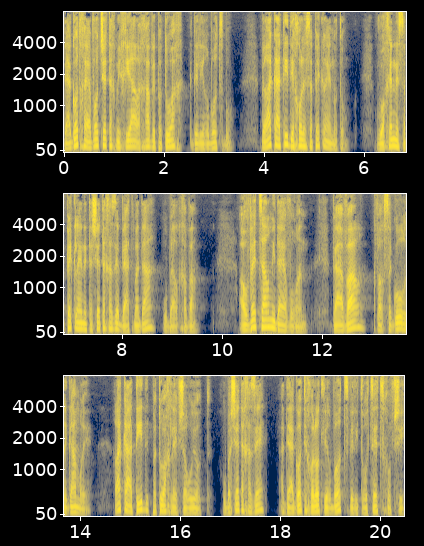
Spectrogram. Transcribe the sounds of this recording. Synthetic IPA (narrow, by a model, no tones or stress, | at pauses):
d̥eaɡo̞tχajavo̞tʃe̞taχmiχijaʁaχave̞patuaχked̪e̞jliʁbo̞t͡sbo̞ | veʁakaːtidjaχo̞lːe̞sape̞klae̞no̞to̞ | veuaχe̞nme̞sape̞klae̞metaʃe̞taχhaze̞beatmadaubeaʁχava | ha̰ove̞t͡saʁmidajavuʁan | veaːvaʁkv̥aʁsaɡuʁle̞ɡamʁe̞̰ | ʁakhaːtidpatuaχle̞ːfʃaʁujo̞t | ubaʃetaχaze̞ | ha̰de̞aɡo̞t̪je̞χo̞lo̞t̪liʁbo̞t͡svelit̪ʁo̞t͡se̞t͡sχo̞fʃi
